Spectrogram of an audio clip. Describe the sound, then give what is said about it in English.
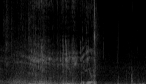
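A quiet sip of water: about a second and a half of soft slurping and rustling, then a sharp click, a brief hush, and another small click at the end. “Let me just have a bit of a sip of water.”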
